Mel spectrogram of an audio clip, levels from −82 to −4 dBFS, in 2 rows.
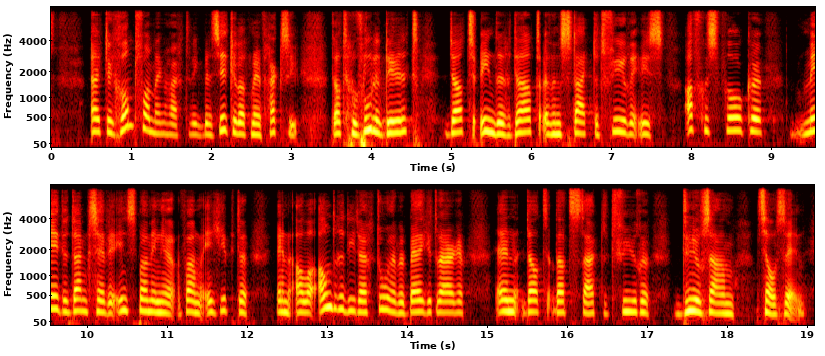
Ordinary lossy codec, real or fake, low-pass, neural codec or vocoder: none; fake; 7.2 kHz; codec, 16 kHz, 1 kbps, FunCodec, trained on Chinese and English, 50 frames a second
